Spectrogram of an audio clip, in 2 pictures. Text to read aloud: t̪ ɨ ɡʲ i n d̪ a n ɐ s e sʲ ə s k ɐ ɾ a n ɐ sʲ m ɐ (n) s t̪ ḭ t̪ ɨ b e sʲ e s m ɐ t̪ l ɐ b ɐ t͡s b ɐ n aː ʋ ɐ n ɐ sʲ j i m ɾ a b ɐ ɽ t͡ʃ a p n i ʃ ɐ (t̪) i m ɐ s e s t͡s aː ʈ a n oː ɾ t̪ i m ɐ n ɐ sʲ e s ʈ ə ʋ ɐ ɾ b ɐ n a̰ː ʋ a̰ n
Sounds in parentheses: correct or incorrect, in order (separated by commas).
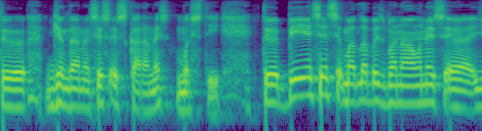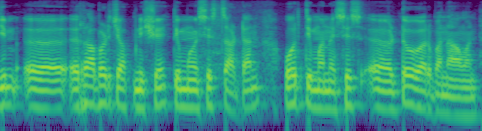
incorrect, correct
